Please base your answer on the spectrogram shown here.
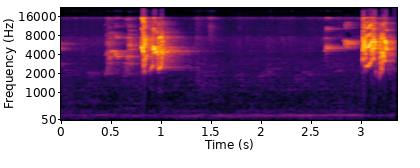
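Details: Lovebird lure call to excite an untrained bird: a harsh, shrill burst of squeaky notes, a quiet gap with faint high tones, then a second loud screechy burst at the end.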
